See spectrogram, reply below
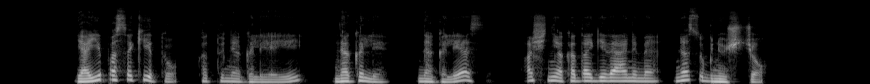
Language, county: Lithuanian, Alytus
